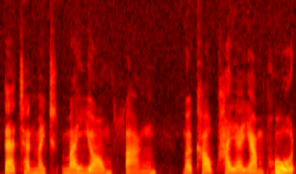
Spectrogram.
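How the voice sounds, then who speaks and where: A woman who is not a native speaker gives a missionary testimony in simple, halting phrases. She speaks slowly and unhurriedly. Her tone is bright and clear. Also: medium pitch. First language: not Thai. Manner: simple, halting learner's Thai in short phrases. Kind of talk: personal testimony through an interpreter.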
